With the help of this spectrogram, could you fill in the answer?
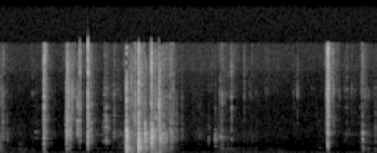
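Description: A yellow utility knife blade shaves the remaining red coating off a palm-sized, solid red-and-white bar of soap held in hand, exposing the white soap underneath. Short, dry scraping cuts and crisp crackles come first, then a denser, louder burst of shaving in the middle. A few brief, bright scrapes follow in a quiet close.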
